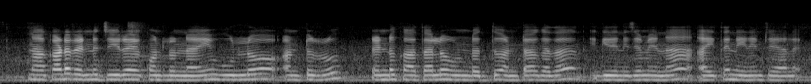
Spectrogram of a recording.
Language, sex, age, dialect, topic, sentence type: Telugu, female, 31-35, Telangana, banking, question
